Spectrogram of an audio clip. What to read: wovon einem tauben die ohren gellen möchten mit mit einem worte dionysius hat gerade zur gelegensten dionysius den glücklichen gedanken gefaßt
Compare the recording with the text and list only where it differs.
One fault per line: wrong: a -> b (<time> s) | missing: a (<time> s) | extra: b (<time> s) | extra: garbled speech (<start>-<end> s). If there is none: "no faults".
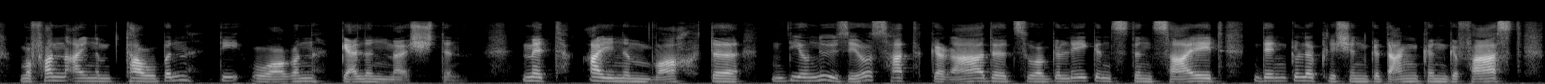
missing: mit (5.7 s)
wrong: dionysius -> zeit (11.5 s)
